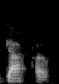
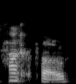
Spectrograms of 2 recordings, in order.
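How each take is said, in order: First: The name begins with a hard G sound. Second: The name begins with a breathy H sound. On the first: This follows how the name is written. "it's spelled out as Gakpo" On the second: This follows how others have said the name. "I've heard it as Hakpo"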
